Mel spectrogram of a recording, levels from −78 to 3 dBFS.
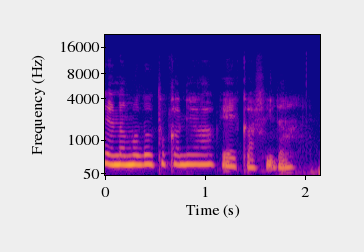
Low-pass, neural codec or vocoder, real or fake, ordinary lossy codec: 14.4 kHz; codec, 32 kHz, 1.9 kbps, SNAC; fake; none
